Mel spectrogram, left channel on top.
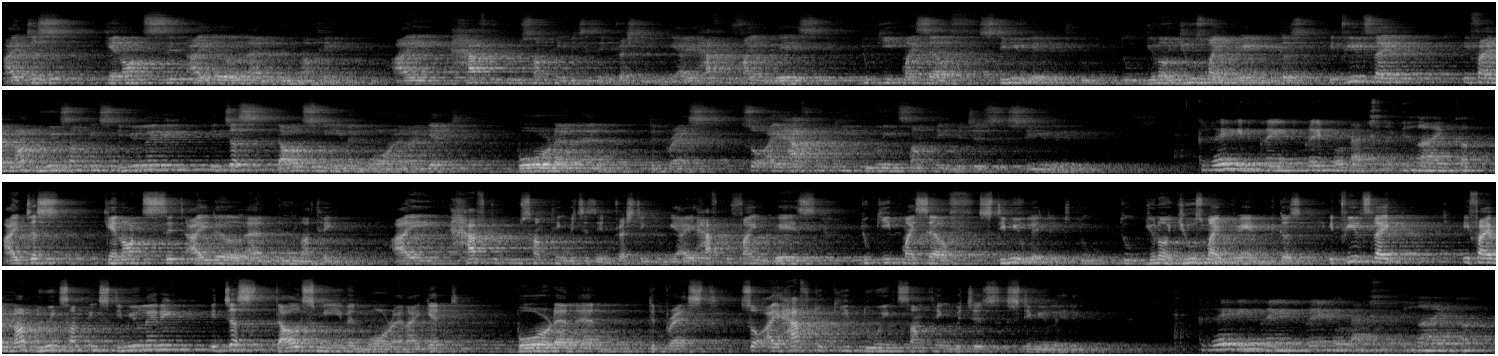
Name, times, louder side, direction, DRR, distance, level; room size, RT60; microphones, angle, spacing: voice 1, 0.0-3.5 3.9-8.3 8.6-13.9 14.6-19.3 20.0-21.1 21.4-25.7, right 3 dB, 70° right, 4 dB, 0.6 m, -27 dB
voice 2, 26.9-29.6, left 2 dB, 40° left, 1 dB, 0.7 m, -28 dB
8.1 x 5.6 x 4.3 m, 2.7 s
head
